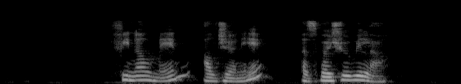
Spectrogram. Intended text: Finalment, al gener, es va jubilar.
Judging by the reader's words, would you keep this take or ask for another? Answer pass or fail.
pass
